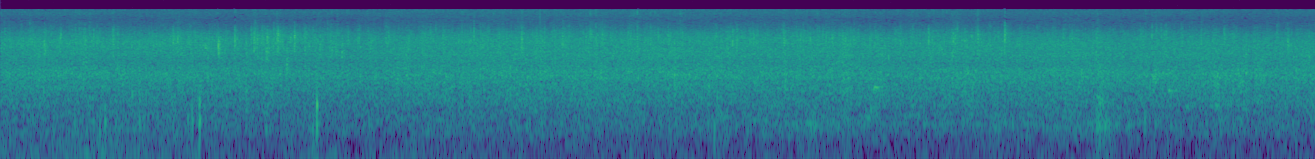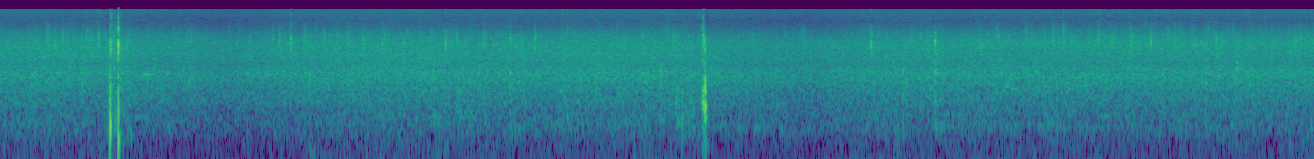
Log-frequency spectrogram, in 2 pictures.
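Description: Heavy rain falling steadily in a thunderstorm, a continuous hiss of rain. A few sharp knocks stand out: a loud double knock about halfway through and a single one about three quarters through.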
